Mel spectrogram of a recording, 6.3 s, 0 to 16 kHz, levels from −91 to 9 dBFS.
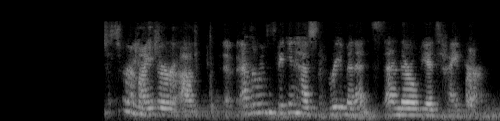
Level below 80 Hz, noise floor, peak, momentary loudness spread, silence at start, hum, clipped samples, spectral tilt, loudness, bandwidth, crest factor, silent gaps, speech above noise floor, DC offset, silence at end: -66 dBFS; under -90 dBFS; -12 dBFS; 13 LU; 1.3 s; none; under 0.1%; -5 dB/octave; -32 LUFS; 8.4 kHz; 22 dB; none; over 58 dB; under 0.1%; 0 s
